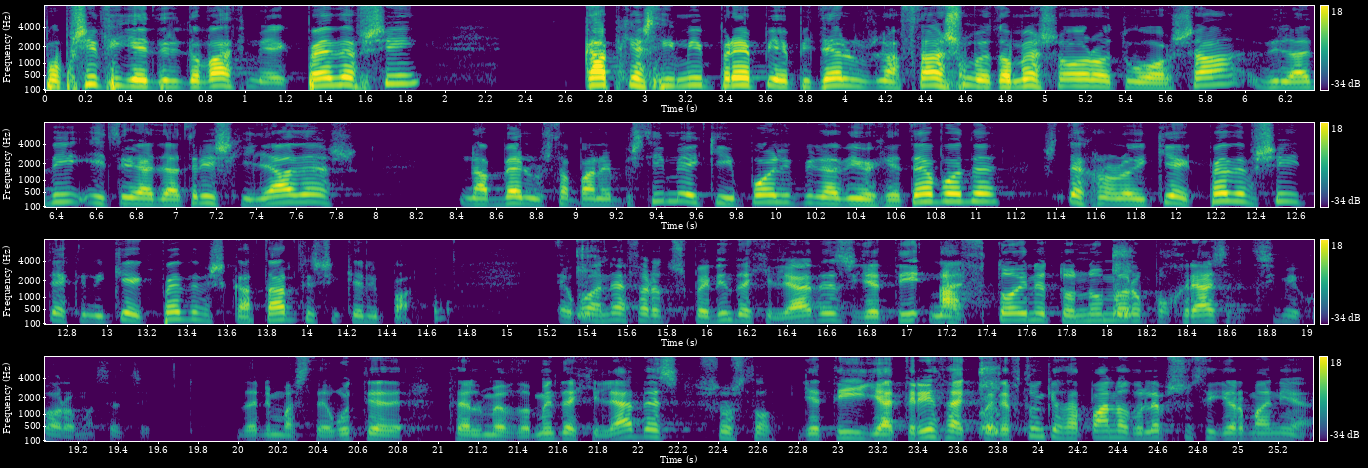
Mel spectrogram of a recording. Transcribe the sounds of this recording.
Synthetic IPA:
ipo̞psifiʝet̪ɾit̪o̞vɐθimɐek̚pe̞ðe̞fsi | kɐpçest̪iɣmipɾe̞pie̞pit̪e̞luznɐft̪ɐsume̞t̪o̞me̞soo̞ɾo̞t̪uosɐðilɐðiːt̪ɾiɐnd̪ɐt̪ɾisçiʎɐðe̞s | nɐbe̞nunst̪ɐpɐne̞pi̥st̪imiɐceipo̞lipinɐðio̞çe̞t̪e̞vo̞nd̪e̞ | st̪i̥nd̪e̞xno̞lo̞ʝicie̞k̚pe̞ðe̞fsit̪e̞xniciek̚pe̞ðe̞fsi̥kɐt̪ɐɾt̪isice̞lipɐ̰ | e̞ɣo̞ɐnefe̞ɾɐt̪u̥spe̞nind̪ɐçiʎɐðe̞zʝɐt̪iɐft̪o̞ine̞t̪o̞nume̞ɾo̞puxɾiɐzet̪t̪et̪isimixo̞ɾɐmɐse̞t͡si̥ | ðe̞nimɐst̪e̞ut̪e̞θe̞lumeːvðo̞mind̪ɐçiʎɐðe̞sso̞st̪o̞ʝɐt̪iːʝɐt̪ɾiθɐek̚pe̞ðe̞fθuɲceθɐpɐnɐðule̞psunst̪iʝe̞ɾmɐniɐ̰

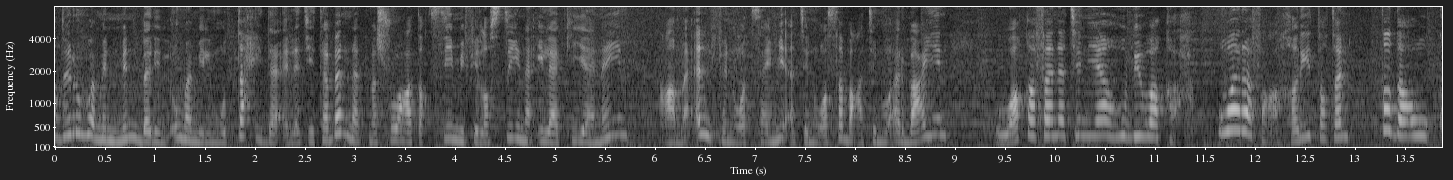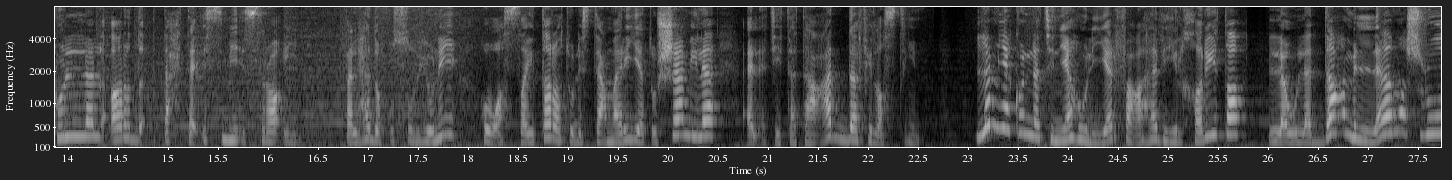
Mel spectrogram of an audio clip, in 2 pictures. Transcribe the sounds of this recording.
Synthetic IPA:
ɑd̪ˤɨɾwamɪnmɪnbɑɾɪlʔʊmamɪlmʊt̪ːaħɪd̪aʔalːat̪iːt̪abanːat̪maʃɾuːʕat̪ɑqsiːmfɪlɑsˤt̪ˤiːnʔɪlaːkɪjaːnajn | ʕaːm̰ʔalfnwɪt̪ɪ̥sʕɪmɪʔa̰wɪsabʕawɪʔɑ̰ɾˤbaʕiːn | wɑqɑfanat̪anjaːɦʊbɪwɑːqɑħ | wɪɾˤɑfaʕa̰xɑɾiːt̪ˤɑ | t̪ɑd̪ˤɑʕukʊlːalʔɑɾˤd̪ˤt̪aħt̪aʔɪsmʔɪsɾˤɑːʔiːl | falɦad̪afɑsˤːʊɣjuːnɪjːhʊwasˤːɑjt̪ˤɑɾˤɑlɪst̪ɪʕmaːɾɪjːaʃːaːmɪlaʔalːat̪iːt̪at̪aʕad̪ːafɪlɑsˤt̪ˤiːn | lamjakʊnːat̪anjaːɦʊlɪjɑɾˤfaʕɦaːðɪhɪlxɑɾiːt̪ˤɑlawlad̪ːaʕmlːamaʃɾuːt̪

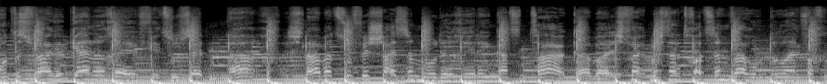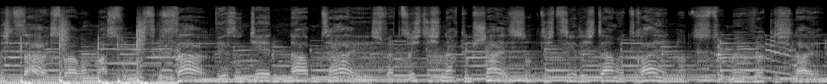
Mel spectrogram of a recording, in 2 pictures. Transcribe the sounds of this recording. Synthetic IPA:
ʔʊntɪçfʁ̥aːɡəɡɛnəʁɛlfiːlt͡suzɛltn̩naːχʔɪçlaːbət͡sufiːllʃa̰ɪsəmodəʁiːdeːnɡant͡sn̩tʰaːkʔaːbɐʔɪ̰çfʁ̥a̰ːɡəmɪçd̥antʁ̥ɔt͡sd̥eːmvaʁʊmduːaɪnfaχnɪçtt͡sz̥a̰ːkstv̥aʁʊmha̰std̥uːnɪçt͡ssɡ̥əzaːk̚tv̥iːɐzɪntjeːdn̩ʔaːbm̩tʰhaɪ̰çfɛɐt͡sʏçtɪçnaːχd̥eːmʃaɪsʊntɪçt͡siːədɪçd̥amɪtʁaɪnʊntɛstʰṵːt̚miːɐvɪɐkʰlɪçlaɪt

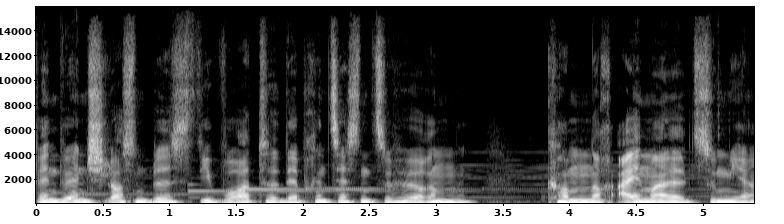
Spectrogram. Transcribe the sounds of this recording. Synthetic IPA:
vɛnduːɛntʃlɔsn̩bɪstd̥iːvɔɐtʰədeːɐpʁ̥ɪnt͡sɛsɪnt͡suɦøːʁən | kʰɔmənːɔχʔa̰ɪnmaːlt͡sumiːɐ

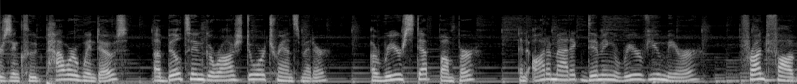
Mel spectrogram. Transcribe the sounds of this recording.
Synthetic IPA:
ə˞zɨ̃nkʰl̥ʉd̚pʰaʊə˞wɪ̃ndoʊz̥ | əbɪlˠtʰɨ̃nɡə˞ɑʒdɔɹtʰɹ̥æ̃nzmɪɾə˞ | əɹɪɹstɛp̚b̥ʌ̃mpə˞ | ɨ̃nɔɾɨmæɾɨk̚d̥ɪ̃mɪ̃ŋɹɪɹvjʉmɪɹə˞fɹʌ̃ntfɑ

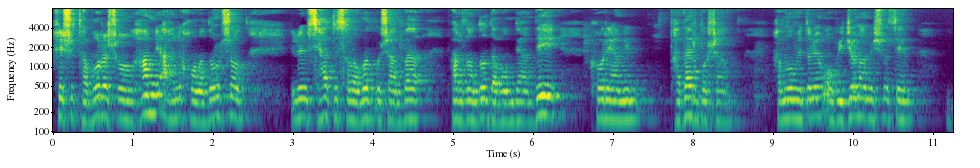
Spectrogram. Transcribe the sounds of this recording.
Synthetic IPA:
χeʃut̪ʰabɔɾaʃɔnɦamniʔaɦliχɔnad̪ɔnaʃɔn | bilɔjemsiɦat̪usalɔmat̪̚bɔʃand̪bafaɾzand̪ɔnd̪avɔmd̪ihand̪aikʰɔɾihaminpʰad̪aɾbɔʃand̪χamɔmed̪ɔnemʔɔ̰bid͡ʒɔnamːeʃnɔsem

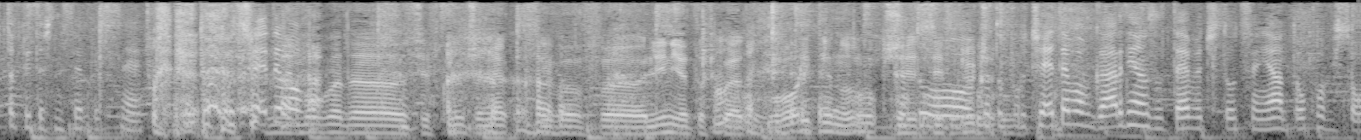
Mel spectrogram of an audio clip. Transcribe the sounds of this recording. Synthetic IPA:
t̪ɐpit̪ɐʃnɛsɛpɾit̪ɛ̥snɛɛkɐt̪opɾot͡ʃɛnɛvɐfmɔɡəd̪ɐsɛfklʲut͡ʃənʲakəksivəflinijət̪əfkojat̪oɡovɔɾit̪ɛnokɐɛɔɛukɐt̪opɾot͡ʃɛt̪ɛvɐvɡaɾd̪ijənzɐt̪ɛbɛt͡ʃɛ̥t̪ɛot̪sɛnʲavɐt̪ɔlˠkʊvɐvisɔ

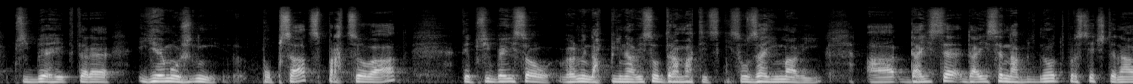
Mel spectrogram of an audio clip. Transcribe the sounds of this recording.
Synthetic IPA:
pr̝̥iːbjɛɦɪkt̪ɛɾɛːjɛmo̞ʒniːpo̞psat̪spɾat͡so̞vat̪ːɪpr̝̥iːbjɛɦɪso̞wvɛlmɪnapiːnaviːso̞wdɾamat̪ɪt͡skiːso̞wzajiːmaviːʔadajiːsɛdajiːsɛnabiːdnowt̪pɾo̞scɛt͡ʃt̪ɛnaː

